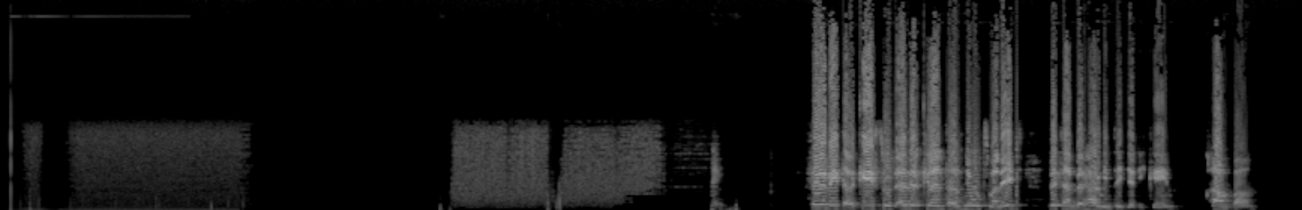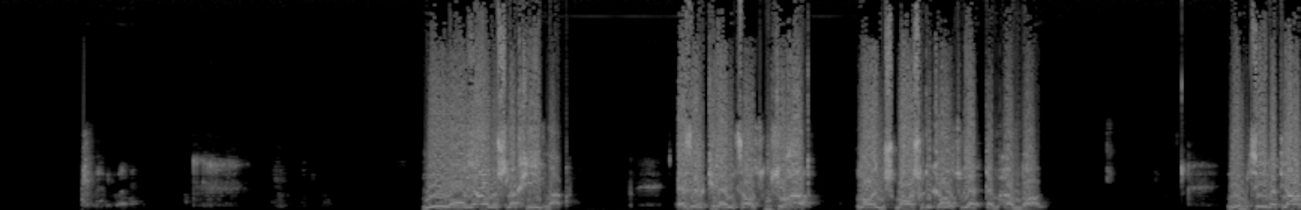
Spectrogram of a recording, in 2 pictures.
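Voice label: dialect collection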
